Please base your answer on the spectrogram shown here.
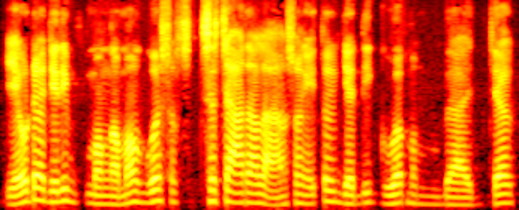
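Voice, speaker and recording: A man's voice: mid-range voice, steady tone, normal speed, no echo. A young man in casual chat, hesitant, searching for words with frequent fillers.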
